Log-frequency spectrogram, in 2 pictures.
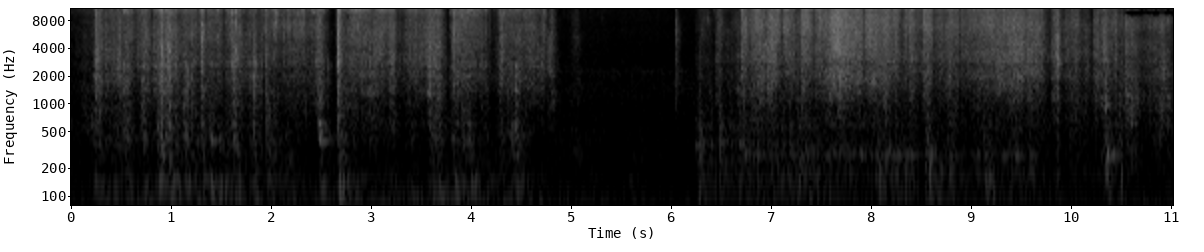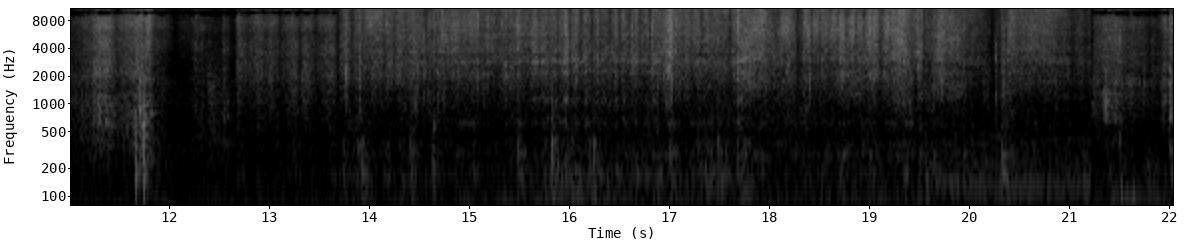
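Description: Metal scouring pad scrubbing a stove's enamel and hotplates in repeated scratchy strokes, with a sharp knock about twelve seconds in.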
